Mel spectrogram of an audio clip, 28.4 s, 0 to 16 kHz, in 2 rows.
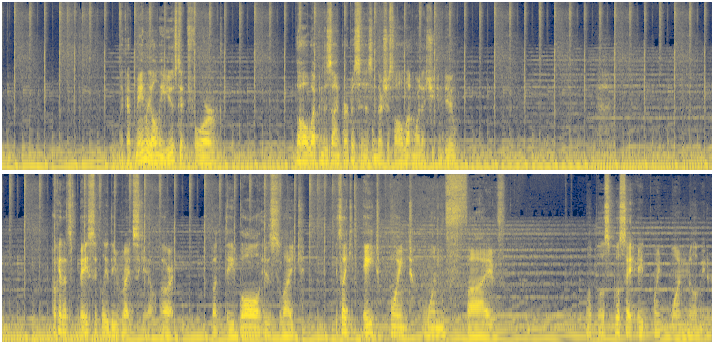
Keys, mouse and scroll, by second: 1.6 ctrl+s, 15.6-28.4 drag.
